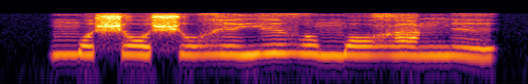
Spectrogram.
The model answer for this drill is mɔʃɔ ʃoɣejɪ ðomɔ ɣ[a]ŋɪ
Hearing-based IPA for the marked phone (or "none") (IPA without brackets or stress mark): a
